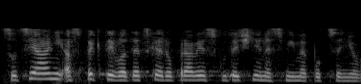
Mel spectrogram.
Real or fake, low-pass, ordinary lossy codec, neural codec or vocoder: real; 5.4 kHz; MP3, 24 kbps; none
